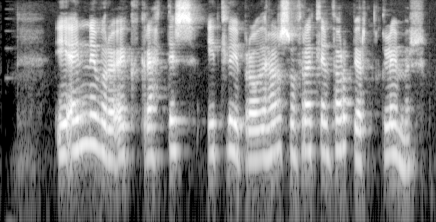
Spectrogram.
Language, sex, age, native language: Icelandic, female, 40-49, Icelandic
